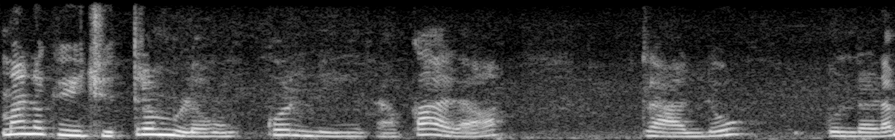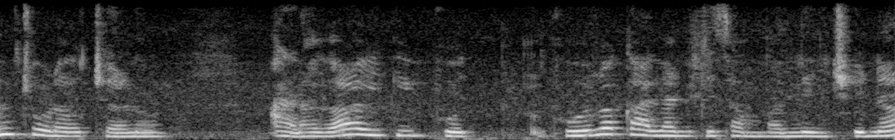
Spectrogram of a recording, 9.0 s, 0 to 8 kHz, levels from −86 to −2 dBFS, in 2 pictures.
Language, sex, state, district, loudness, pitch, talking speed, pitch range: Telugu, female, Andhra Pradesh, Srikakulam, -17 LUFS, 245 Hz, 115 wpm, 225-295 Hz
